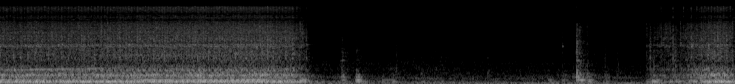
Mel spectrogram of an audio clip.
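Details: New servo motor on a sewing machine with topstitch presser foot, run from 600 up to about 2000 stitches per minute (max about 4000): quick even needle chatter over smooth motor hum, stopping cleanly; normal, quiet running.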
